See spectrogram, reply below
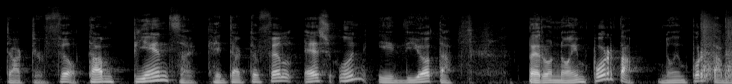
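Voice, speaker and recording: A man telling a silly story slowly in simple sentences, playfully repeating each line. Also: on the low side, slightly rough.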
